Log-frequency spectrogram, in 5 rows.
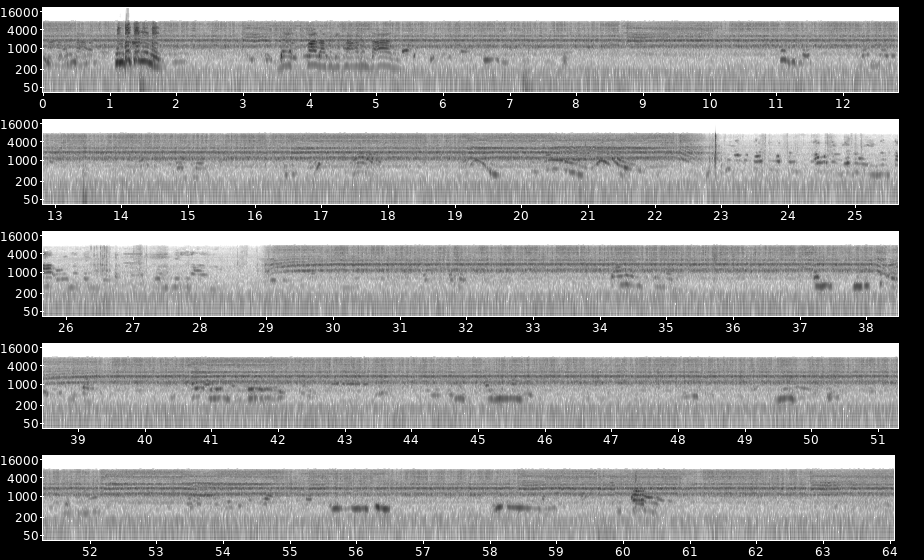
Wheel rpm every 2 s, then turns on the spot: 160, 160, 160, 160, 160, 160, 160, 160, 160, 160, 160, 70, 0, 0, 40, 160, 160, 160, 160, 150, 160, 160, 160, 160, 160, 160, 160, 160, 160, 160, 160, 160.
none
